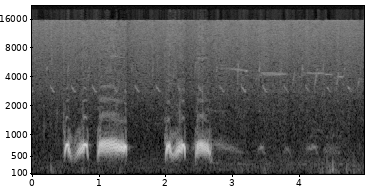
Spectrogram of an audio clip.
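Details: Wild spotted dove, in Thailand's mountain forest decoy-trapping tradition, answering a decoy with a call style described as 'throw 4 3 2 1 kuk, call 1 2 kuk'. Two pairs of mellow, hollow coos: a short doubled note, then a longer sustained one. Faint chirps behind.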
